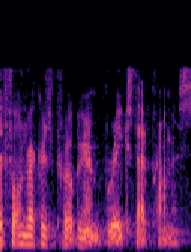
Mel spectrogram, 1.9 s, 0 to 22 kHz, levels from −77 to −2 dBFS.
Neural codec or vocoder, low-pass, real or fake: vocoder, 22.05 kHz, 80 mel bands, HiFi-GAN; 7.2 kHz; fake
